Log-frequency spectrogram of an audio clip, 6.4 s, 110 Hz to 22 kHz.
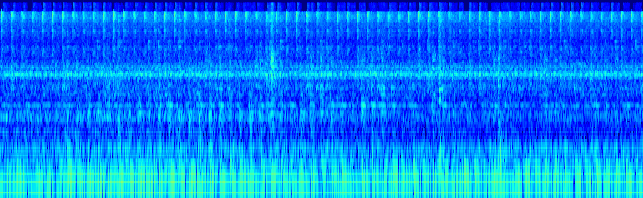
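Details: DeWalt 788 scroll saw switched on during inspection and bearing lubrication: steady, even hum with light regular pulse about two strokes a second, no knocks or grinding; runs smoothly.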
